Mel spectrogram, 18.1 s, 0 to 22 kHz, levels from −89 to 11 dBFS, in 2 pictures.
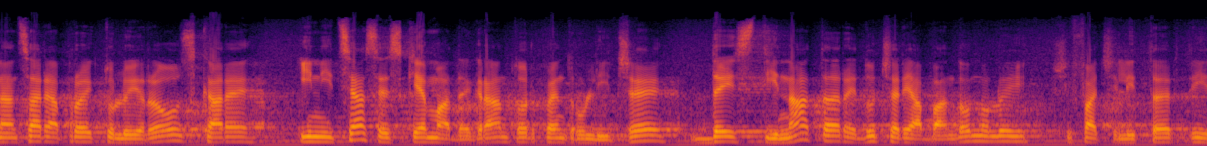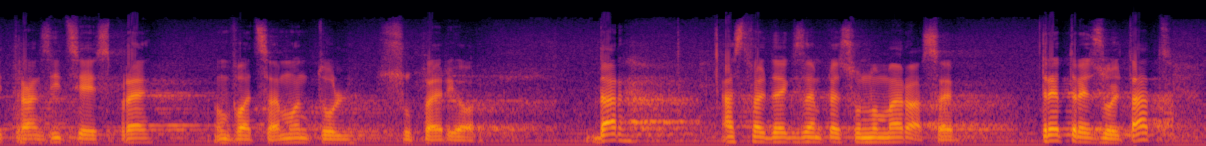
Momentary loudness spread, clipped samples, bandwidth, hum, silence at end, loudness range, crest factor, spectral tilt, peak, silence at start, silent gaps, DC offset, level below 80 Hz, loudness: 11 LU; under 0.1%; 13.5 kHz; none; 0 s; 3 LU; 18 dB; -4.5 dB/octave; 0 dBFS; 0 s; none; under 0.1%; -46 dBFS; -17 LUFS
